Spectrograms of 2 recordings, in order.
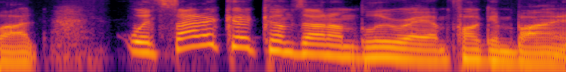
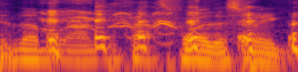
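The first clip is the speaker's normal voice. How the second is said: laughing; 4 semitones lower than usual. Real, not acted. Laughing while announcing guests.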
